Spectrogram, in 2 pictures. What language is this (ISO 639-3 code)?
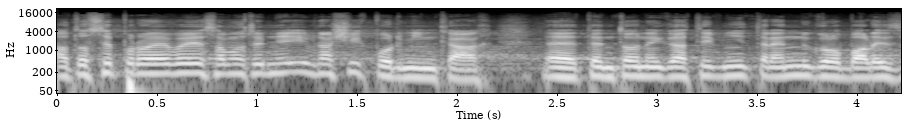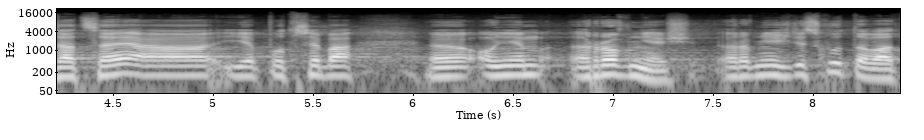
ces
